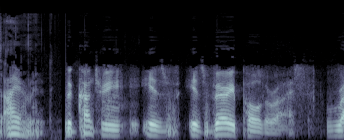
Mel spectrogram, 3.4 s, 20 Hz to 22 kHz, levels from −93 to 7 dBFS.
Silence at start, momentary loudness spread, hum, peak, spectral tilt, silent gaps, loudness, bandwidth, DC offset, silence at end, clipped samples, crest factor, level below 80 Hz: 0 s; 14 LU; none; -2 dBFS; -7 dB/octave; none; -23 LUFS; 14.5 kHz; under 0.1%; 0 s; under 0.1%; 20 dB; -64 dBFS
